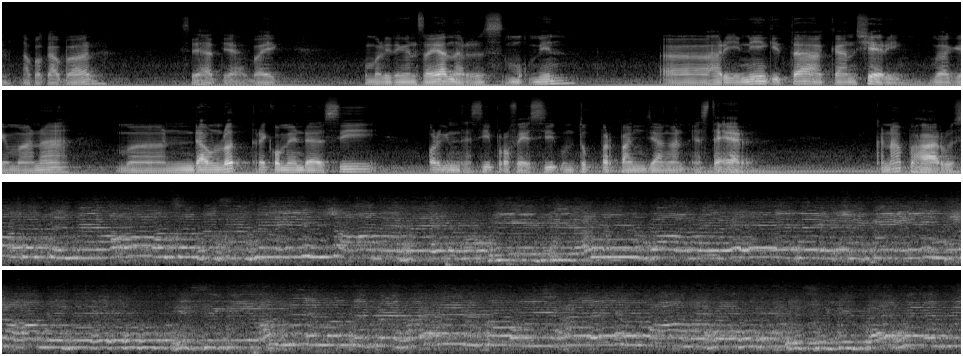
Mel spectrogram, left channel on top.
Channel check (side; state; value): both; different; correlation 0.00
